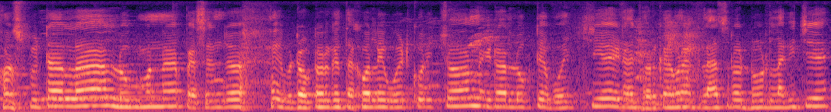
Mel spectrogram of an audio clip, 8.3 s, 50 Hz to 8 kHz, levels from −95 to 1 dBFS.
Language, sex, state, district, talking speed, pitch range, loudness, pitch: Odia, male, Odisha, Sambalpur, 150 wpm, 175-200 Hz, -17 LUFS, 185 Hz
